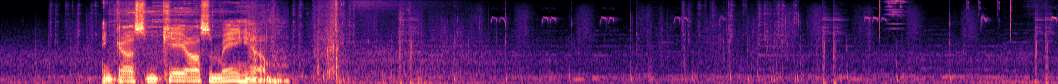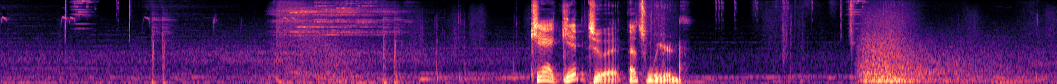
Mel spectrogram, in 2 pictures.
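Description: An older man speaks with animation into a close microphone.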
